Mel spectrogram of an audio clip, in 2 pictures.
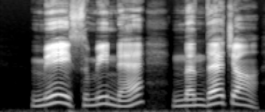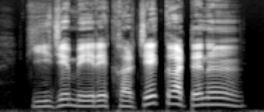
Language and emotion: Dogri, happy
